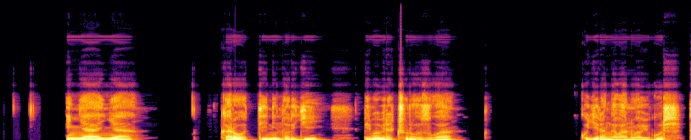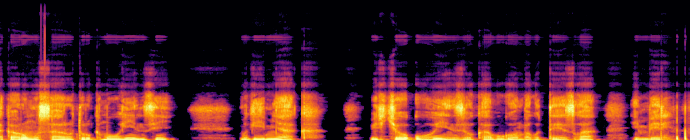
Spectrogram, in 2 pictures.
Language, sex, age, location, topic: Kinyarwanda, male, 25-35, Kigali, agriculture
